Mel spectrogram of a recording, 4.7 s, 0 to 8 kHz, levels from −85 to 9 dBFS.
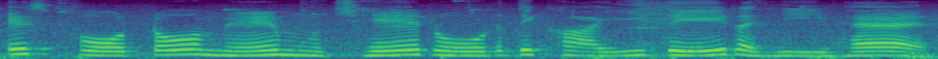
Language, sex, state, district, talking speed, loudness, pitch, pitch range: Hindi, female, Madhya Pradesh, Katni, 115 wpm, -13 LUFS, 215 Hz, 205-235 Hz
